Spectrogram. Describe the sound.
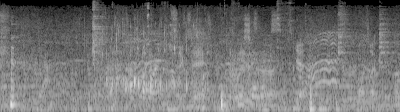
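Wine pours steadily into glasses, with a few sharp glassy clinks, while a murmur of voices and restaurant bustle fills the background.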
